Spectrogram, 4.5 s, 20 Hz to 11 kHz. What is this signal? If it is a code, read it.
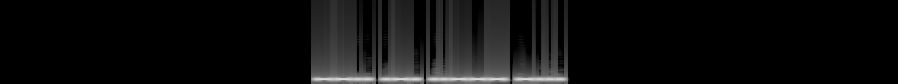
Morse code, heard as a keyed tone, about 52 wpm, 700 Hz. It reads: ZR2B
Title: DXCC-100 Call Signs - 4 Characters - Repeated 3x - 50wpm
